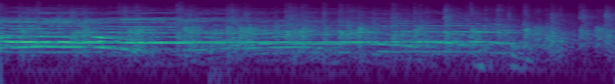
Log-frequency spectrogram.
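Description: A live crowd at a rap battle cheers and claps continuously to vote for the winner, with shouts and whistle-like cries rising over a dense wash of applause that stays loud throughout, tapering slightly at the end.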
